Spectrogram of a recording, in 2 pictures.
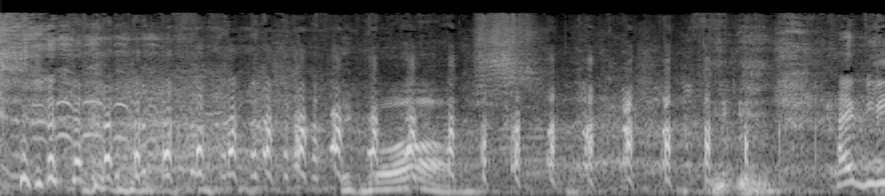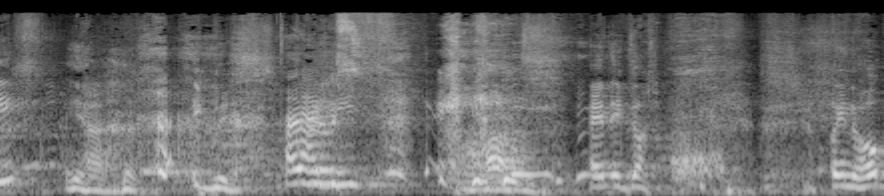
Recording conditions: live audience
